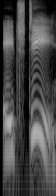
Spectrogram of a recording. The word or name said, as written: hd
